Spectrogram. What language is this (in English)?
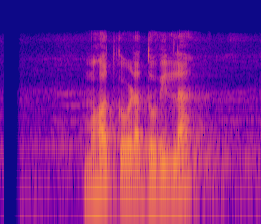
Nepali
